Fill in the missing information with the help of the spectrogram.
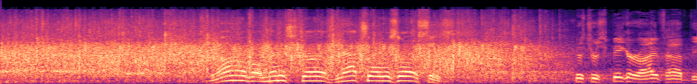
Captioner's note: some Applause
